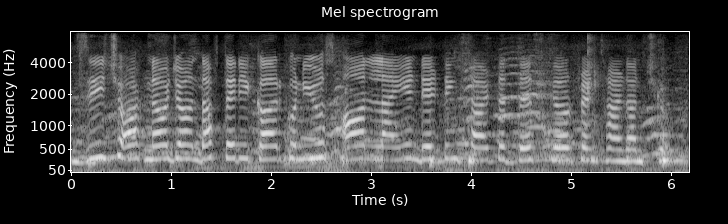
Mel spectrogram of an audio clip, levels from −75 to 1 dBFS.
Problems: constant background noise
